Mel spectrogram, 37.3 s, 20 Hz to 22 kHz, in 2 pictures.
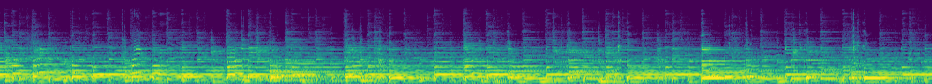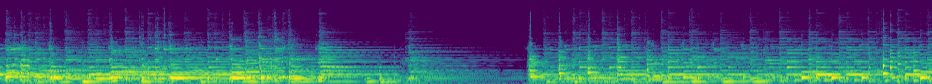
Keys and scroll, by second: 1.3 ctrl+t, 23.1 ctrl+t.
